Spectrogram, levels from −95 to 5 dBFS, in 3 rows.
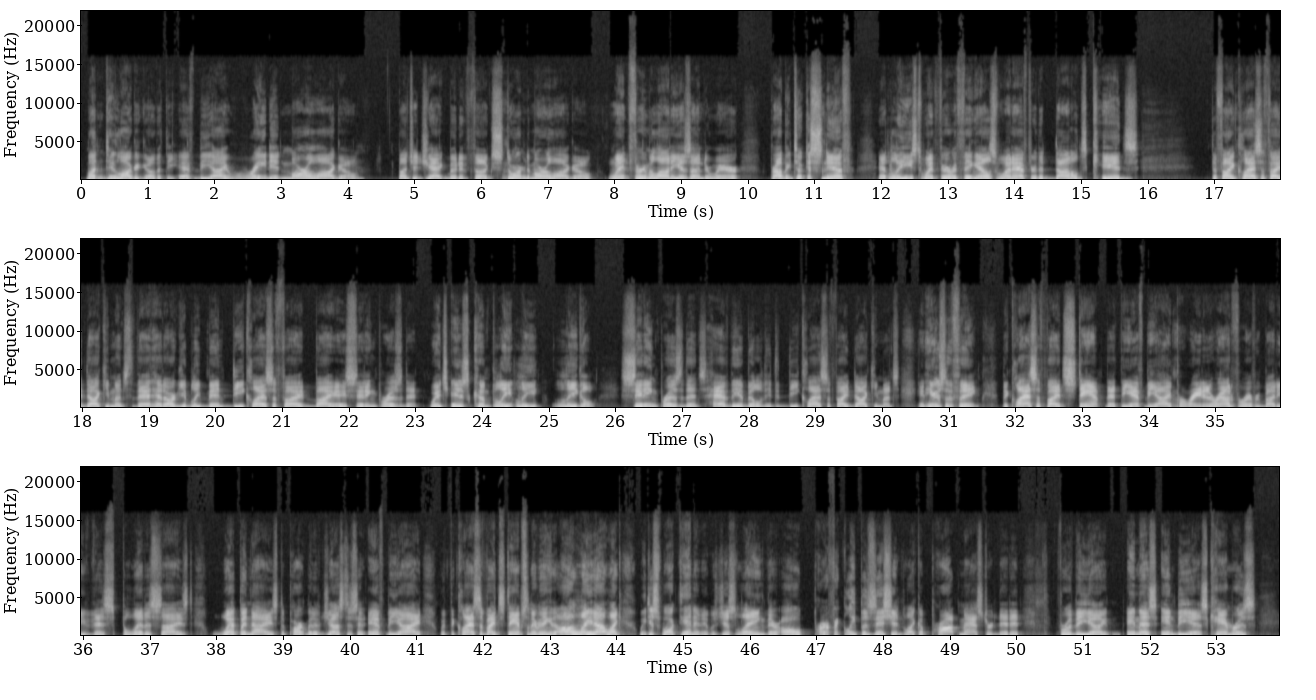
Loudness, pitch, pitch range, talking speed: -21 LUFS, 155 Hz, 130-180 Hz, 130 wpm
